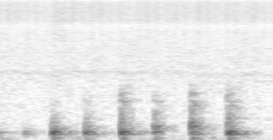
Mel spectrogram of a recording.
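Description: Someone knocks on a desk six times in quick succession, a little under a fifth of a second apart. Each knock is a short, dull thud with a low, hollow tone and almost no ring.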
